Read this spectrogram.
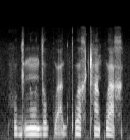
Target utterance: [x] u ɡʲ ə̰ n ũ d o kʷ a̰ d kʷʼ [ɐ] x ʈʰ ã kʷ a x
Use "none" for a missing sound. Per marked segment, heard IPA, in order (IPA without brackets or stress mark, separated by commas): h, ɐ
